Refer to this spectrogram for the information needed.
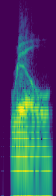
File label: "rill", American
